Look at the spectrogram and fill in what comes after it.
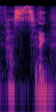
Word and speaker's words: Faszien: ich weiß gar nicht, ob ich es richtig ausspreche, die Faszien. – Ja, die Faszien.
